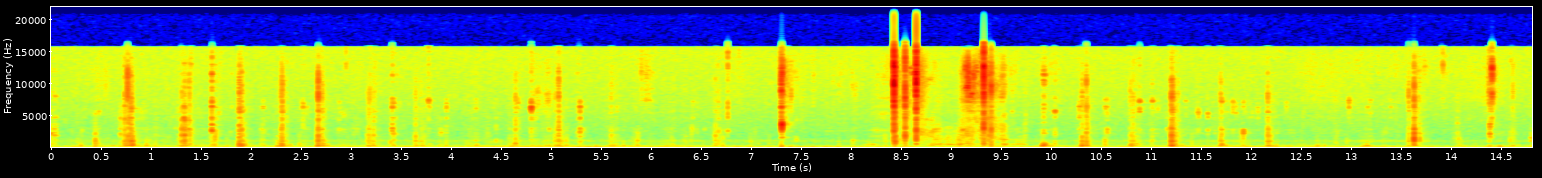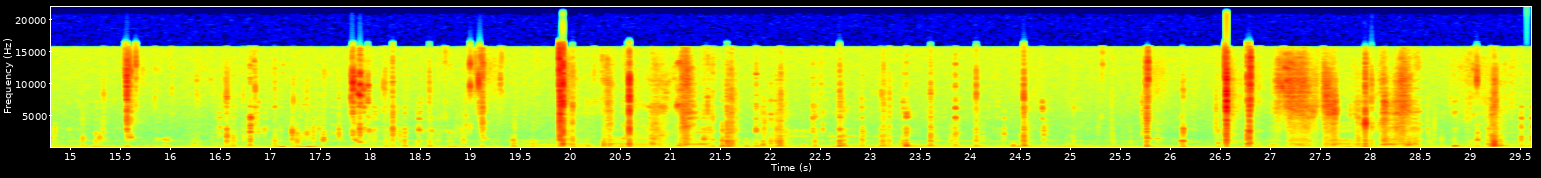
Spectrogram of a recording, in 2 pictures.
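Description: Close-up eating sounds: biting into the crisp white-chocolate coating of a Magnum ice cream bar and chewing, a stream of small cracks and wet mouth clicks, busiest around nine seconds in and near the end.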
